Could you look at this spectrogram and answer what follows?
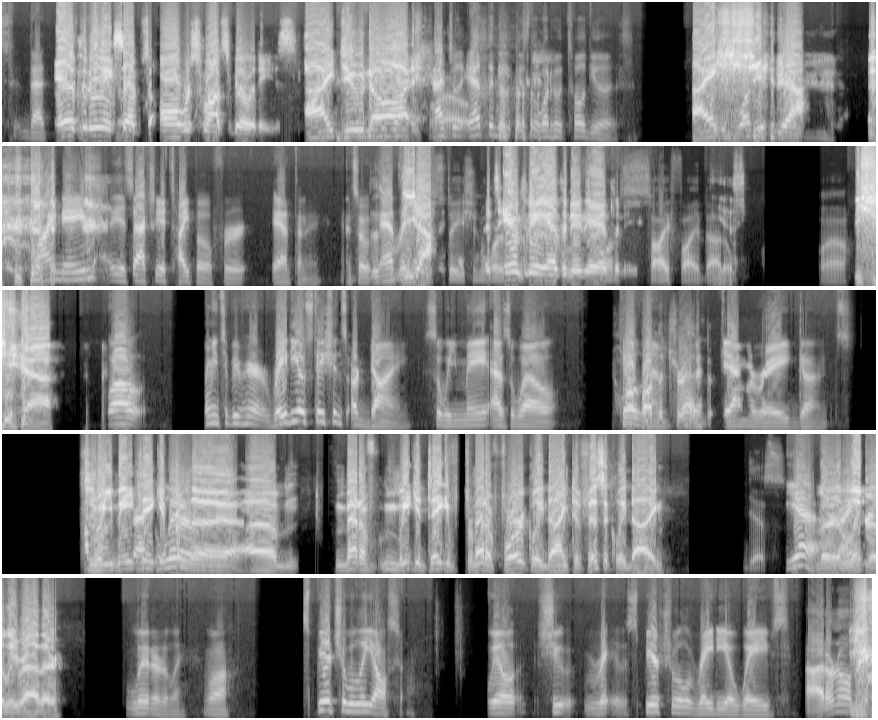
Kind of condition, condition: fault, poor sound quality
